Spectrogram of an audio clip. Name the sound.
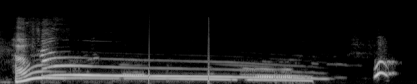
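three wolf howls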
